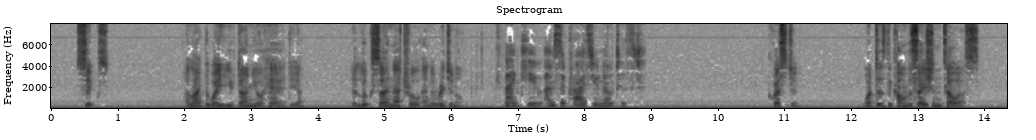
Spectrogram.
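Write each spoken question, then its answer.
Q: What does the conversation tell us?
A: The woman has a new hairstyle and is surprised the man noticed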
